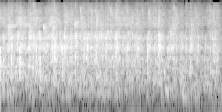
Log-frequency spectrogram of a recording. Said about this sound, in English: Come on, give yourself another round of applause.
